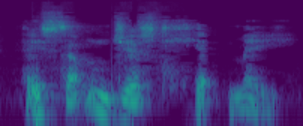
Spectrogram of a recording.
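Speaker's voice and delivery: ordinary delivery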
